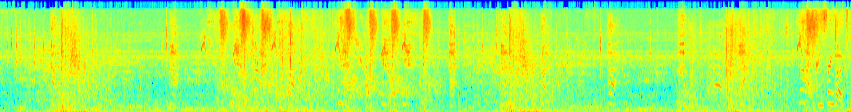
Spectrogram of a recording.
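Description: Repeated blasting-spell explosions in the wizarding video game Hogwarts Legacy, a run of loud booming bursts and crashes in close succession during a fight against a troll, with a voice shouting spell names over the battle noise.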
